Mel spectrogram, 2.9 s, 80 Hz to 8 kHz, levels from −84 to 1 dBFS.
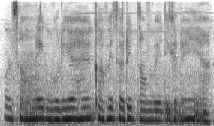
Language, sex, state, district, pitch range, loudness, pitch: Hindi, female, Uttar Pradesh, Shamli, 190-200 Hz, -15 LUFS, 195 Hz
